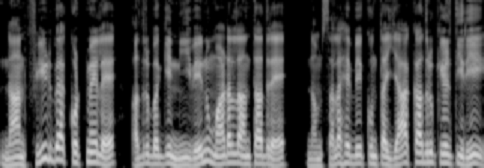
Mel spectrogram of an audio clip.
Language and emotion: Kannada, disgusted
